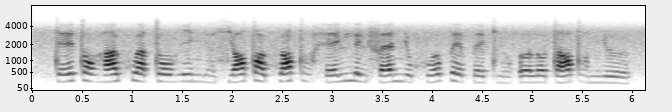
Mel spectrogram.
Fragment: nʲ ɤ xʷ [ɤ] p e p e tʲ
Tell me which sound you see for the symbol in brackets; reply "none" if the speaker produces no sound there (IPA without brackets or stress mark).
ɤ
